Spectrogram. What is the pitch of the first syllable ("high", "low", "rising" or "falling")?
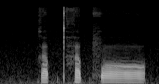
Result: low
